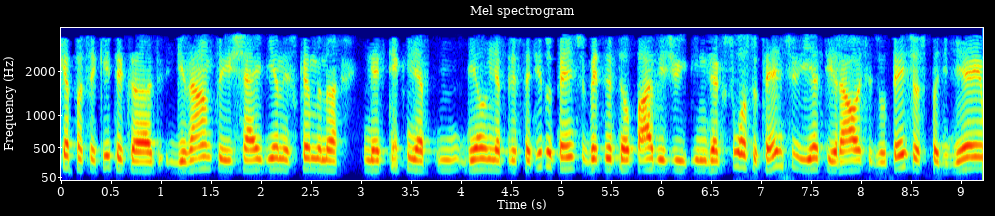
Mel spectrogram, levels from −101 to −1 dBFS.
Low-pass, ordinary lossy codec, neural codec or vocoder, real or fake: 3.6 kHz; MP3, 24 kbps; codec, 24 kHz, 1.2 kbps, DualCodec; fake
